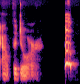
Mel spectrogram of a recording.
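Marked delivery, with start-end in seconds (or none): 1.3-1.6 sharp little hiccup boop. A narrator's reading. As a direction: pop out a hiccup. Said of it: "hiccuped D J".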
